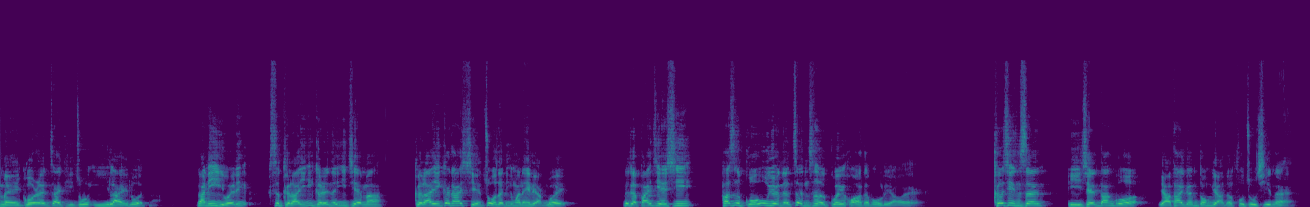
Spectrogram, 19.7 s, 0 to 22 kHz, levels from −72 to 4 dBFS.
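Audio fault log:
13.42 s, dropped samples: a single sharp click, likely from a fraction of a millisecond of samples going missing, so the waveform jumps abruptly from one value to a later one. The gap is too short to remove audible sound; the spectrogram shows one thin vertical line across all frequencies.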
